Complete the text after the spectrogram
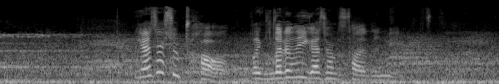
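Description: A young girl speaks excitedly, close by.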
